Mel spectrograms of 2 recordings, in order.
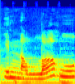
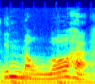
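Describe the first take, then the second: First: The word ends with a u vowel. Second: The word ends with an a vowel. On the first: The speaker calls it wrong. "tidak bisa dibaca innallahu" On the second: The speaker calls it right. "akan tetapi dibaca innallaha karena mubtada atau subjeknya yang di awal tadi berubah menjadi mansub"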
